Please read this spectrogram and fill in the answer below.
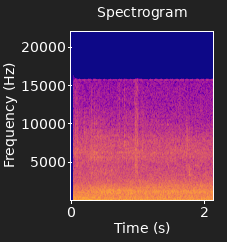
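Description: Steady outdoor background noise with a strong deep rumble and no distinct events.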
